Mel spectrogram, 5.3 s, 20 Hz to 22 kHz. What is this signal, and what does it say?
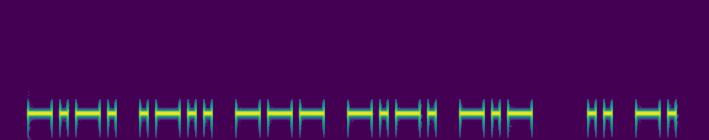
Morse code, heard as a keyed tone, about 20 wpm, 700 Hz. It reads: CLOCK IN
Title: Pangram Challenge v2 - 20wpm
